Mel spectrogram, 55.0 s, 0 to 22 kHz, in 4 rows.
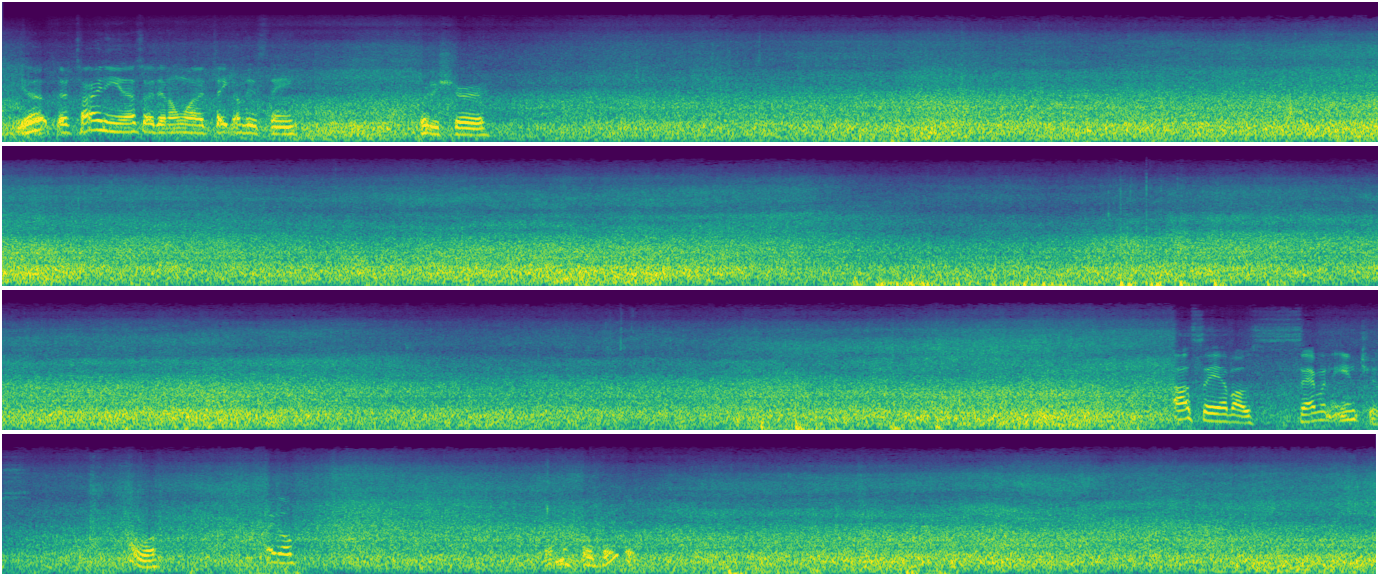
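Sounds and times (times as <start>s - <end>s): ocean surf breaking on beach: 0.0s - 55.0s.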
